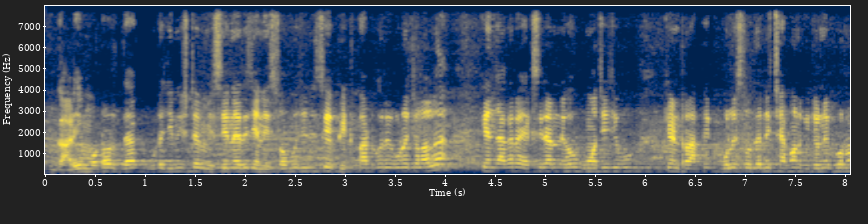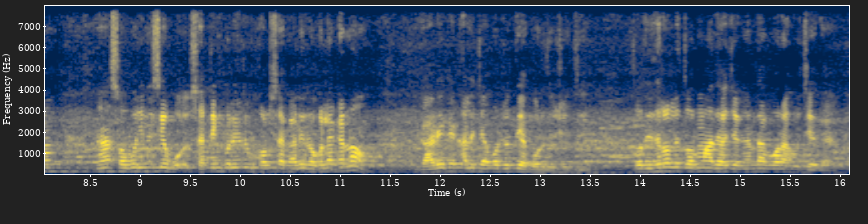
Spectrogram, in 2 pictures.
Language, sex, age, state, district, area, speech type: Odia, male, 18-30, Odisha, Balangir, urban, spontaneous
